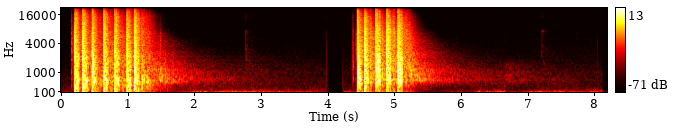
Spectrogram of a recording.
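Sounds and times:
realistic Glock 19 pistol: 0.2 - 2.2, 4.4 - 6.0.

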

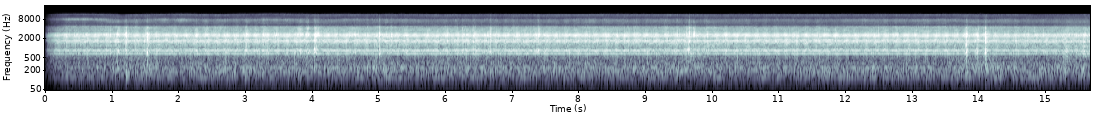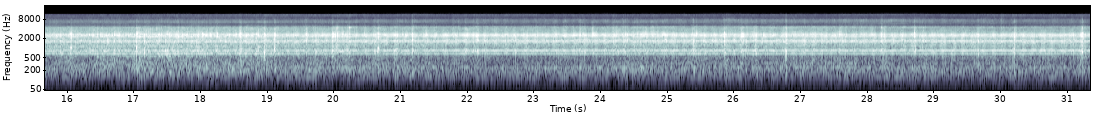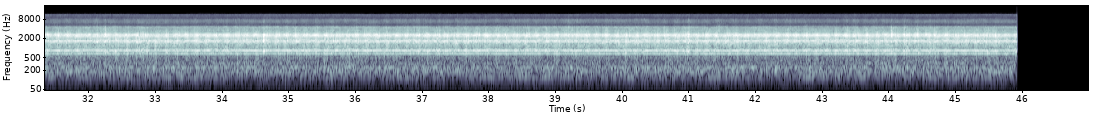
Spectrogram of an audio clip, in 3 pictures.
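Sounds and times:
creepy old TV buzz: 0.0 - 46.0.

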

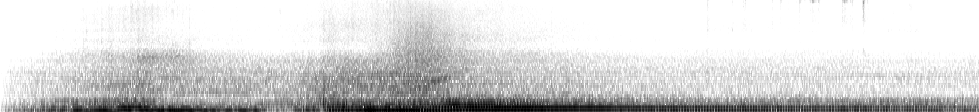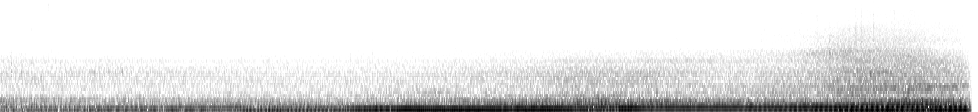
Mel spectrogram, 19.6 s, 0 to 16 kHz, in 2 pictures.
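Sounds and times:
convoy of old cars: 0.0 - 19.5.

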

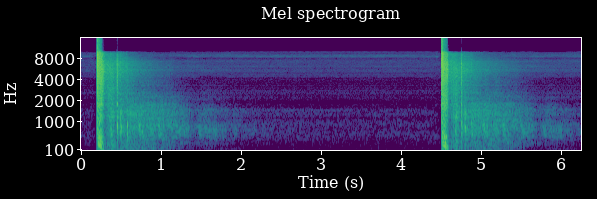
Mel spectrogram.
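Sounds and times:
AK47 gunshot: 0.2 - 1.8, 4.5 - 6.1.

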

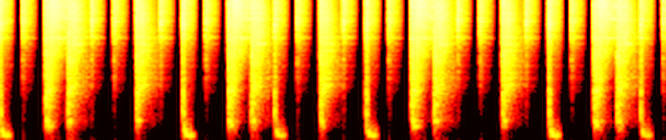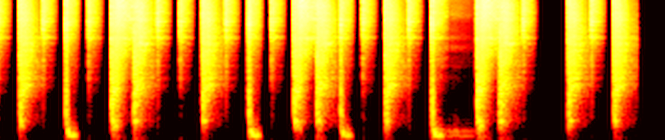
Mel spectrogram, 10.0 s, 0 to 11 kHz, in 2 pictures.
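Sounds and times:
drum loop: 0.0 - 9.9
bass: 8.2 - 8.9.

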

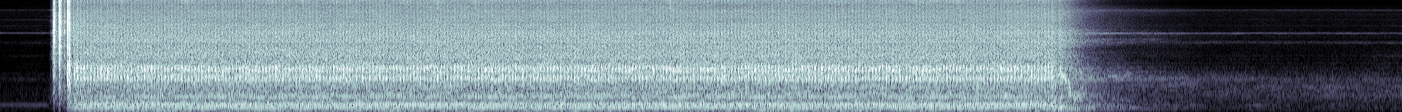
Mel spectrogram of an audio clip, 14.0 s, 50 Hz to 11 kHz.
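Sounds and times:
machine engine initial start: 0.5 - 11.2.

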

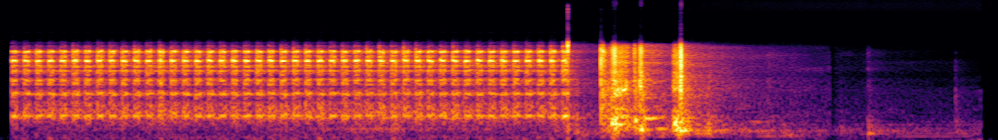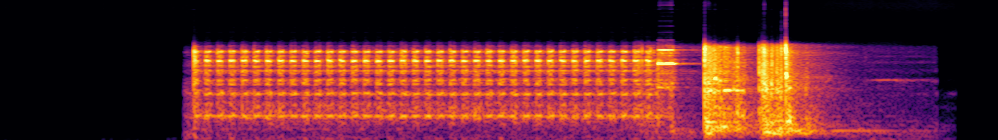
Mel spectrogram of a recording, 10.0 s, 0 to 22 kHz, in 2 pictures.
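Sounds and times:
cash register ka-ching: 0.1 - 3.9, 6.0 - 9.7.

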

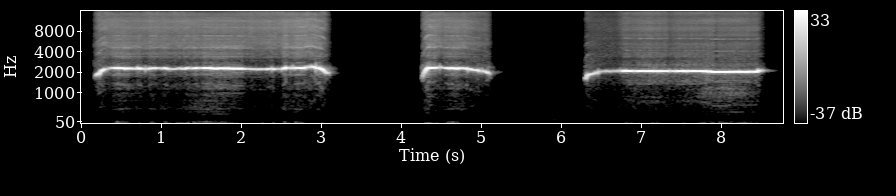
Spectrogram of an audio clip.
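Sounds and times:
whistle blowing: 0.2 - 3.2, 4.3 - 5.3, 6.3 - 8.7.

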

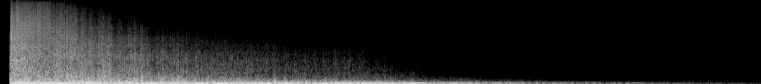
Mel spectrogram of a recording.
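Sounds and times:
bass boosted nuclear explosion: 0.1 - 5.9.

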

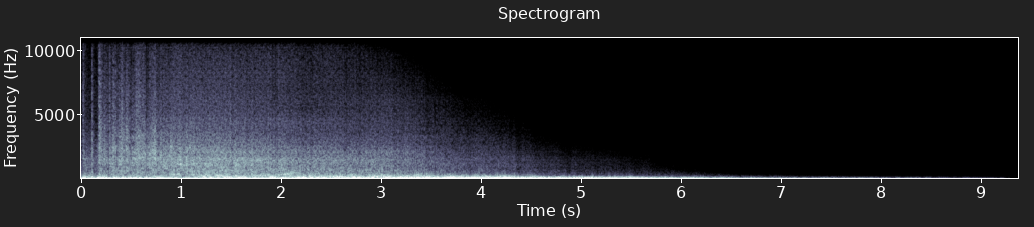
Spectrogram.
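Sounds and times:
rocket launch: 0.0 - 6.2.

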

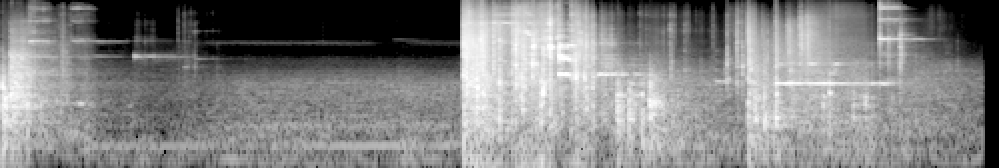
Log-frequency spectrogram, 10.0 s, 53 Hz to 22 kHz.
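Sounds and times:
tin crashing: 4.6 - 9.5.

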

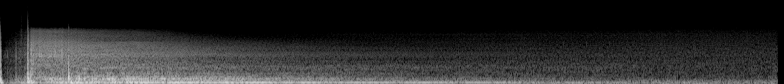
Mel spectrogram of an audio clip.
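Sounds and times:
metal bending: 0.0 - 7.7
low booming building collapse: 0.0 - 7.8.

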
